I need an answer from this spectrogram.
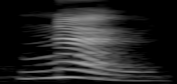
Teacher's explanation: the O sound in a British dialect is elongated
